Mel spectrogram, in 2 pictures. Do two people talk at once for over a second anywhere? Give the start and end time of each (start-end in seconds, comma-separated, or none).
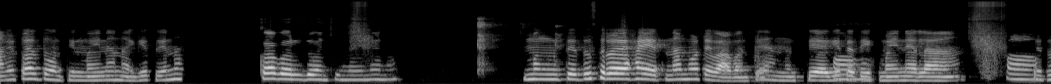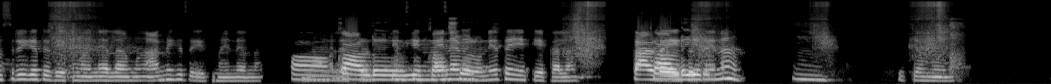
13.9-15.2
